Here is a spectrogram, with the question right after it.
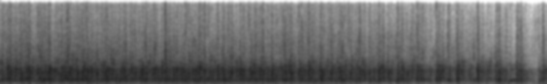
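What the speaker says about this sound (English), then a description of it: "big round of applause for Rob" An audience at a storytelling event applauds loudly and steadily for the full stretch, a dense wash of clapping that thins slightly toward the end.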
